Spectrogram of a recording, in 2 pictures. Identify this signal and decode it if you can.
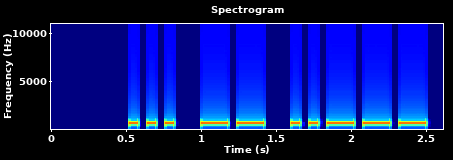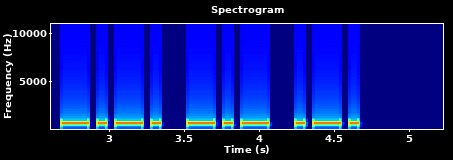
Morse code, heard as a keyed tone, about 20 wpm, 700 Hz. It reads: SM2CKR
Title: DXCC-100 Call Signs - 6 Characters - 20wpm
